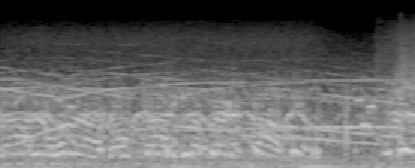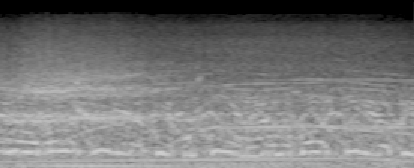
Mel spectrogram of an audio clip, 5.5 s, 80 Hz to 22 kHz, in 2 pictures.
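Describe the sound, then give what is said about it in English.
Car engine roaring as an 18-year-old suspect races from police down a highway shoulder at 120 miles an hour in Columbia, South Carolina. The engine pitch climbs, and tire noise runs steadily beneath it. “The suspect races down the shoulder at 120 miles an hour.”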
